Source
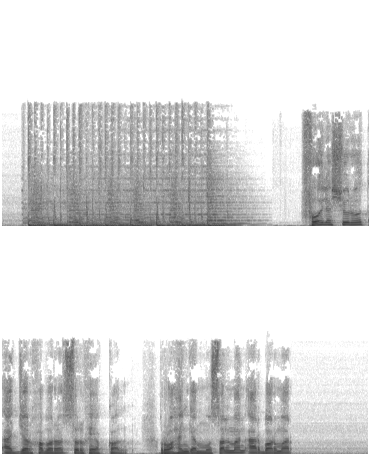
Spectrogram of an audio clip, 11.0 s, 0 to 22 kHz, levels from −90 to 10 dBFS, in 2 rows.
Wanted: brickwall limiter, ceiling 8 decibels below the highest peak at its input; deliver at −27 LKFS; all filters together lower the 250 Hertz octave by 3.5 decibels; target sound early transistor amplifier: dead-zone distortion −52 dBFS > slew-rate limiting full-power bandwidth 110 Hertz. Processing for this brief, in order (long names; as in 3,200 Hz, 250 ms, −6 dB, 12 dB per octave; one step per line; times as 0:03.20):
parametric band 250 Hz −5.5 dB
brickwall limiter −14.5 dBFS
dead-zone distortion −52 dBFS
slew-rate limiting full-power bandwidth 110 Hz
level −1 dB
